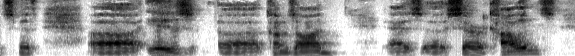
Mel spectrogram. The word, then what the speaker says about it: Smythe: Or Sharon Smith, I should say. I believe she pronounces it Sharon Smith, comes on as Sarah Collins, the young sister of Barnabas, starting in episode 255.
